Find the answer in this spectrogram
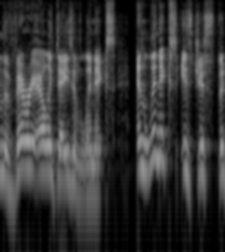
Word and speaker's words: Linux: of the video is how you say Linux pronounce Linux says Linux Linux is the only correct way to pronounce Linux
